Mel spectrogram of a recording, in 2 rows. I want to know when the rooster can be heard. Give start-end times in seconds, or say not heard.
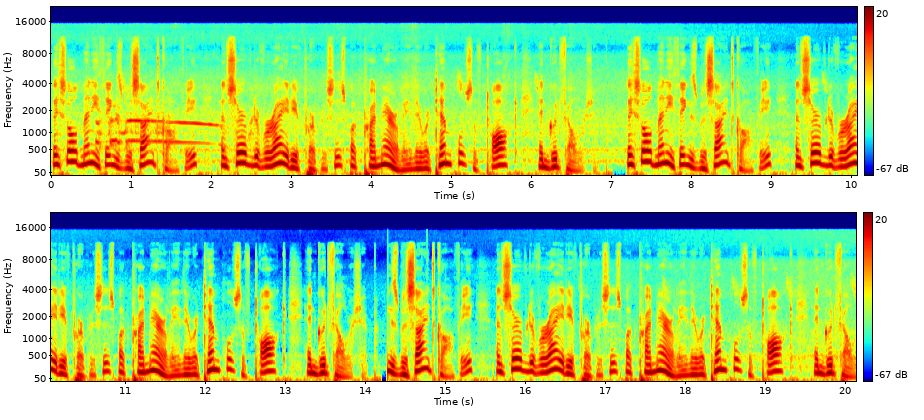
0.6-2.5.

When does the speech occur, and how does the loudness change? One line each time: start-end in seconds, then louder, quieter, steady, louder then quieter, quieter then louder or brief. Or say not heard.
0.0-20.1 steady.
